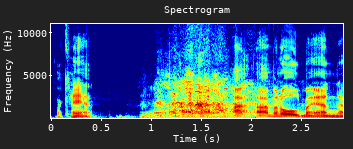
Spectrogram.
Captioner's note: chuckling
